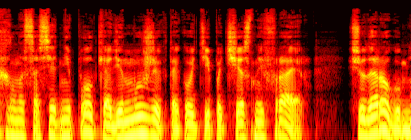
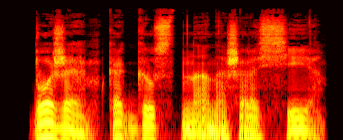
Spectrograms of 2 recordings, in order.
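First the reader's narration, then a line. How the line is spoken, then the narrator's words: Sighing. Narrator (Russian): вздохнул Федор Семенович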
